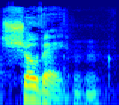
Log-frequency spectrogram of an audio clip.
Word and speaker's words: Chauvet: me and Chauvet it's a French name it's a Haitian origin a French origin Haitian name Chauvet it's not Tibet it's not Chauvet it's not Corvette that's not Nene it's Chauvet is pronounced like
